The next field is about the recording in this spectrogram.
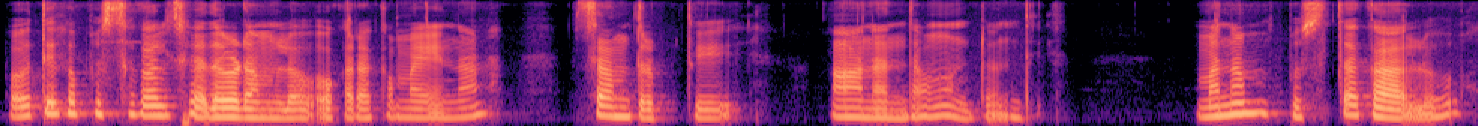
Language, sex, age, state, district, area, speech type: Telugu, female, 30-45, Telangana, Bhadradri Kothagudem, urban, spontaneous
